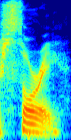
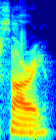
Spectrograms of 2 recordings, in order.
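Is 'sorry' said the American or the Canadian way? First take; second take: Canadian; American. First: Sorry is said with a Canadian pronunciation. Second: Sorry is said with an American pronunciation. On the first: "Canadians are sorry" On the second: "Americans are sorry"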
